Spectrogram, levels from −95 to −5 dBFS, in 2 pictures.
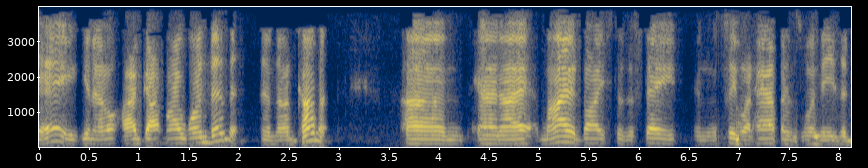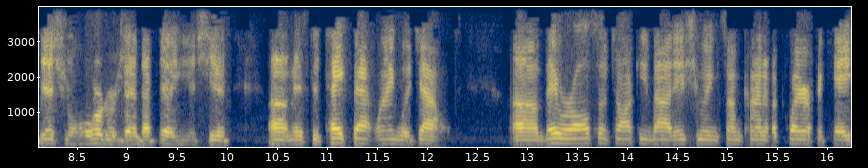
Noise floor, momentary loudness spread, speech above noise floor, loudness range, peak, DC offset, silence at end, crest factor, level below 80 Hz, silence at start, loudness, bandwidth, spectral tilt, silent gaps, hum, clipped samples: -65 dBFS; 11 LU; 44 dB; 3 LU; 0 dBFS; under 0.1%; 0 s; 22 dB; -60 dBFS; 0 s; -21 LUFS; 4 kHz; -8 dB/octave; none; none; under 0.1%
